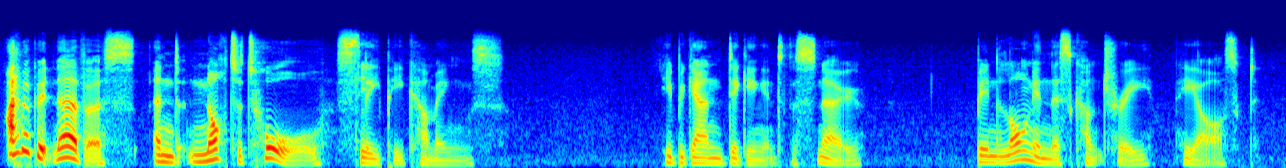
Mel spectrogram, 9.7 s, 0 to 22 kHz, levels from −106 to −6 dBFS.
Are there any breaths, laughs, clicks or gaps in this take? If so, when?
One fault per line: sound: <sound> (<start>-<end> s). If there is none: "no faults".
no faults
